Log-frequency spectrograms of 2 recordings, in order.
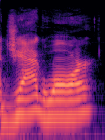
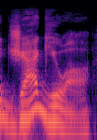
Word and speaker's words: Jaguar: it's Jaguar I heard a British person say jaguar and I went well that's probably correct he sounds very confidently correct it sounds like he knows that he's saying that correctly and we're all saying it wrong Jaguar Jaguar well we're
